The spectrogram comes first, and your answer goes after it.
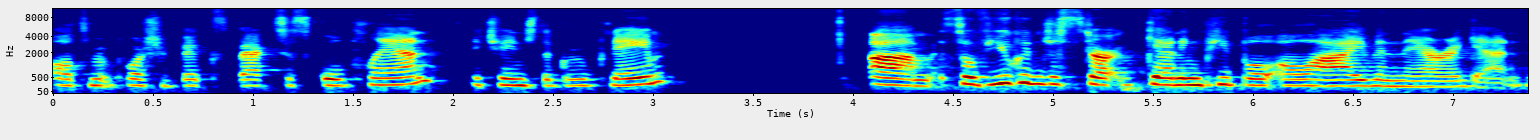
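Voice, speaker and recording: A bright, sharp tone in a Boston accent, with fairly even intonation. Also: woman. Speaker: fitness team coach. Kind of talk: team call briefing. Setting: group call. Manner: casual, rambling with fillers.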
